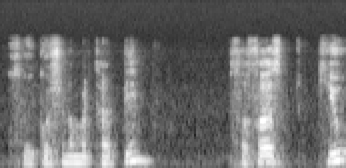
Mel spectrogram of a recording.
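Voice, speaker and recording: A somewhat breathy man's voice with a dark, mellow tone at a moderate pace. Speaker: teaching assistant. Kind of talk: tutorial.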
